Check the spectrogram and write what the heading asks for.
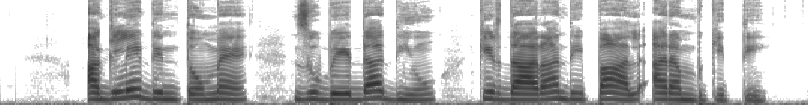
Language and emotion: Punjabi, neutral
